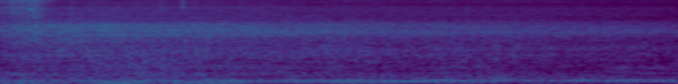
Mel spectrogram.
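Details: A deep, pulsing engine rumble dominates throughout, with a soft hiss on top and no bird voice audible.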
